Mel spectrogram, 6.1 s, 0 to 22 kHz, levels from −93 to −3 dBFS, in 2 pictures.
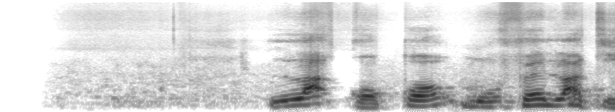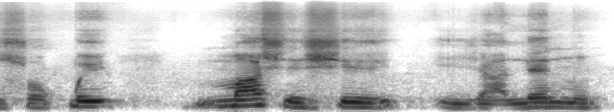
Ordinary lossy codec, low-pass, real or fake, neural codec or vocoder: none; none; fake; autoencoder, 48 kHz, 128 numbers a frame, DAC-VAE, trained on Japanese speech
